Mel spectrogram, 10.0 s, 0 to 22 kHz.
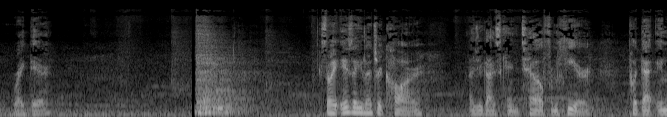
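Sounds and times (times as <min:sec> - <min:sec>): muffled background sound: 0:00.0 - 0:10.0.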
